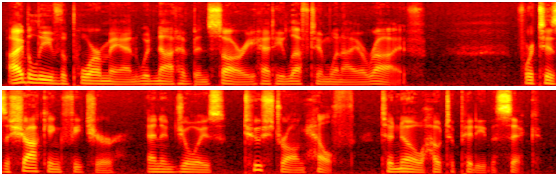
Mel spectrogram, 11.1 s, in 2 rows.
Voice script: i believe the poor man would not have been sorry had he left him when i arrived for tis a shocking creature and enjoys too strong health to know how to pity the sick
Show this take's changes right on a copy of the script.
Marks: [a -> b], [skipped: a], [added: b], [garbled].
i believe the poor man would not have been sorry had he left him when i [arrived -> arrive] for tis a shocking [creature -> feature] and enjoys too strong health to know how to pity the sick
